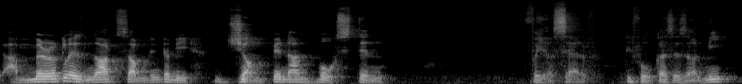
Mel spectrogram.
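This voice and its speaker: A man's voice: lowish voice, steady tone, a little slow, a little mellow. A man preacher voicing Jesus as a stern but caring teacher, warning firmly in an everyday voice.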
